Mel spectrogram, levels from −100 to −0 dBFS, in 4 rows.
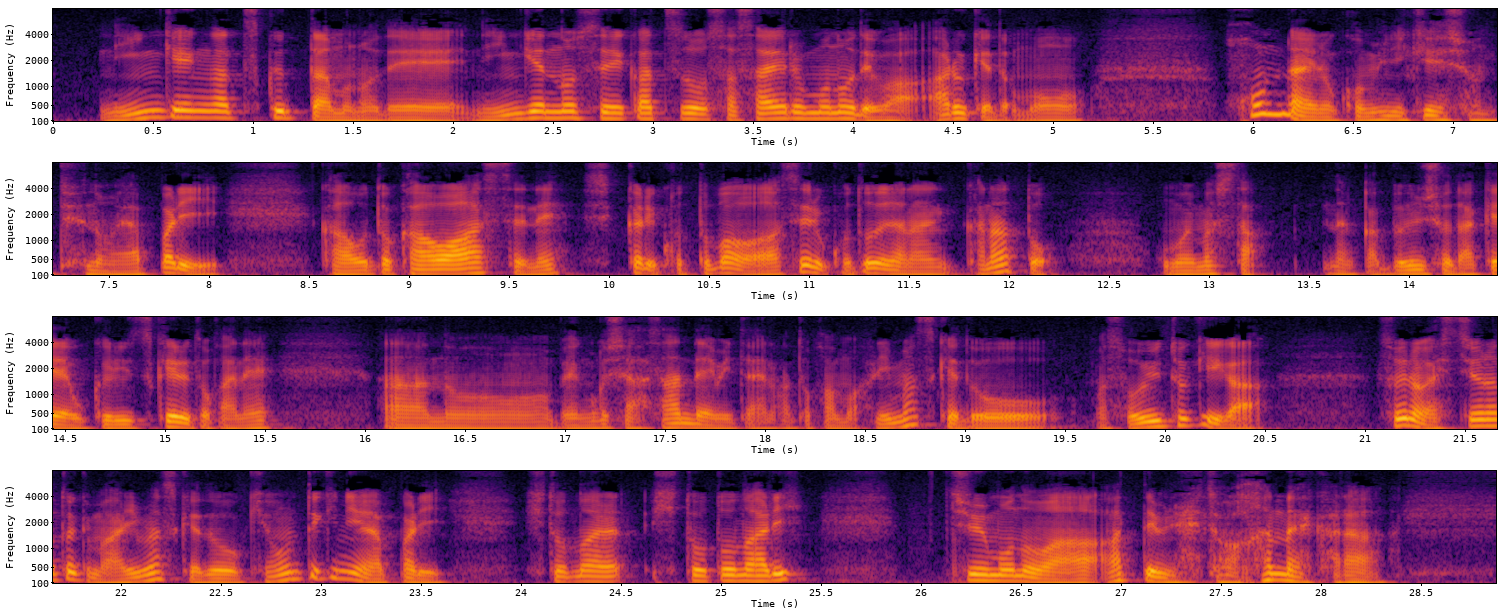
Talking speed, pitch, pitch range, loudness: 380 characters per minute, 105 Hz, 95-145 Hz, -26 LUFS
